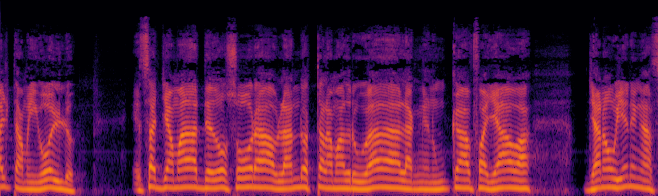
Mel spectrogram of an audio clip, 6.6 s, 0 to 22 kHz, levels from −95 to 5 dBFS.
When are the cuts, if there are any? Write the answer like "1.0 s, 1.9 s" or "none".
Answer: none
